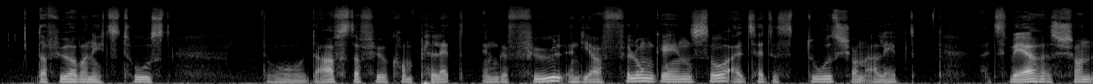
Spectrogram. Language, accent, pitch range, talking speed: German, German, 105-125 Hz, 135 wpm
